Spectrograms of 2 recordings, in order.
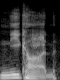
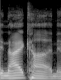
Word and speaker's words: Nikon: So that's funny because, you know, the company Nikon is actually pronounced Nikon, but Americans always say Nikon and it always annoys British people.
